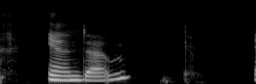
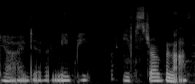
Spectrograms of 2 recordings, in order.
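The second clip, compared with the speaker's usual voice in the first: much softer, quick and hushed; sheepish hush; 9 dB quieter, faster than usual. Retold or imitated. Stepdad admitting he cooked stroganoff once, hushed and sheepish. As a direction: mumble it like a guilty admission.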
